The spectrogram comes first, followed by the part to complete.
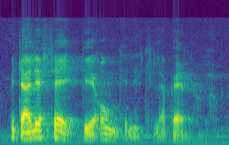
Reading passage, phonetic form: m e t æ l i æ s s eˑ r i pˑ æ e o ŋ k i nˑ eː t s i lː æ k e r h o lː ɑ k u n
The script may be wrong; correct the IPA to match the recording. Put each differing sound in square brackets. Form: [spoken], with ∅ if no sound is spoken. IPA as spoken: m [i] t æ l i [e] s s eˑ [∅] i pˑ [i] e o ŋ k i nˑ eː t s i lː æ [p] e r h o lː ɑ k u n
